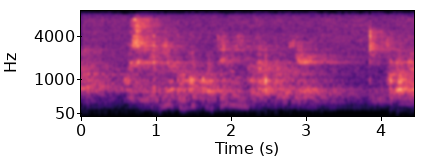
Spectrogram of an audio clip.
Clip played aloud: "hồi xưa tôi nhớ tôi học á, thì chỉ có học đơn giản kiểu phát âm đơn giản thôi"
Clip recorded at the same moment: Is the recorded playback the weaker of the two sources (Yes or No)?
No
